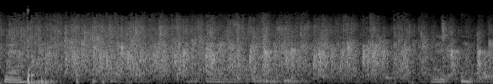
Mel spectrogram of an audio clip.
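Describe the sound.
A crowd applauds steadily, a dense wash of clapping that holds its level for the full five seconds, with faint voices murmuring underneath.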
